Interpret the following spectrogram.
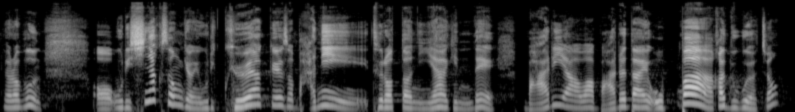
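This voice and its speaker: A woman's voice: mid-range voice, animated, moderate pace, few pauses. Woman preaching in a reverberant church. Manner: asks the congregation rhetorical questions. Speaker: junior pastor. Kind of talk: sermon. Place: church sanctuary. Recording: long reverb of a church hall.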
